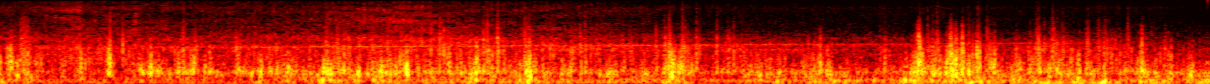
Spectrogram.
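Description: Wind buffeting the microphone on a moving motorbike, with the motorbike's engine and road noise underneath in uneven gusts.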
